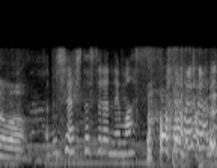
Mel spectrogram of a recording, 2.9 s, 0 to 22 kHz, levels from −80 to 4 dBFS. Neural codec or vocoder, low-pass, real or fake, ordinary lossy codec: codec, 16 kHz, 6 kbps, DAC; none; fake; none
